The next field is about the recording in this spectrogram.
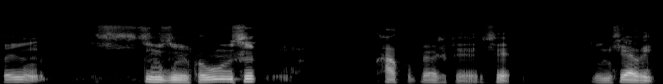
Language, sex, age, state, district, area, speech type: Bodo, male, 60+, Assam, Chirang, rural, spontaneous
